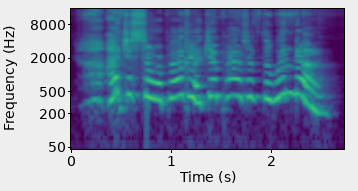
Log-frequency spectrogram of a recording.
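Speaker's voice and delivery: high, loud panicked report; alarmed. A narrator's reading. Missus Plum who just saw a burglar, high and panicked. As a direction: blurt it out in shock, high-pitched.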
